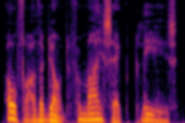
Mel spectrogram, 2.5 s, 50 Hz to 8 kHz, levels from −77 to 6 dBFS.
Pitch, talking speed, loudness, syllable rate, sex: 130 Hz, 170 wpm, -18 LUFS, 4.0 syllables/s, male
